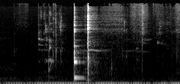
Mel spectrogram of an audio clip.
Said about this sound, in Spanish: Déjame tomar un poquito de agua.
